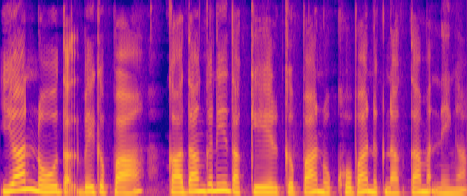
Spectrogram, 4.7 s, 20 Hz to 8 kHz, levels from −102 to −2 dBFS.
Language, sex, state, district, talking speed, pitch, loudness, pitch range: Garo, female, Meghalaya, West Garo Hills, 115 wpm, 215 Hz, -16 LUFS, 200-240 Hz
